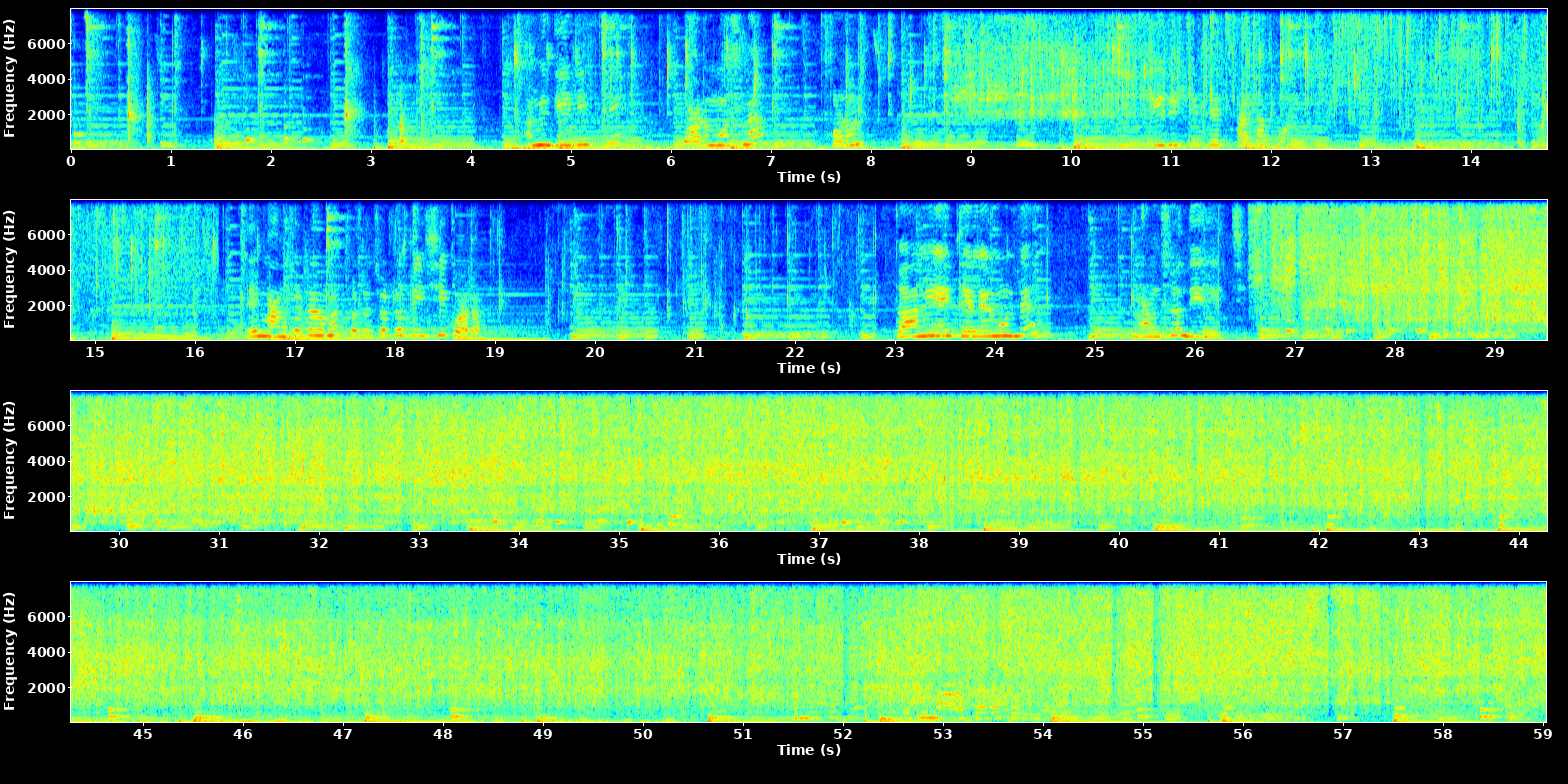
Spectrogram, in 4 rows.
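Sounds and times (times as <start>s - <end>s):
background music with bass: 0.0s - 23.3s, 33.5s - 59.0s
chicken sizzling in hot oil: 4.8s - 16.3s, 26.5s - 59.0s
spatula turning food: 26.6s - 59.0s.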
